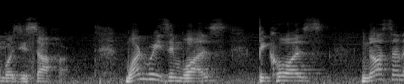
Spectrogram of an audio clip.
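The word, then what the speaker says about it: Yisachar (יששכר): And since the second sin was a negative thing, that Yaakov was exchanged for Dudoyim, therefore we don't pronounce the second sin and we call his name Yisachar instead of Yisachar.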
